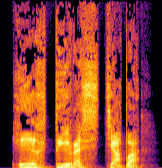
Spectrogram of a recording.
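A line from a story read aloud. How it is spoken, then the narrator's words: Exasperated bark. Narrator (Russian): в сердцах рявкнул Батоныч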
